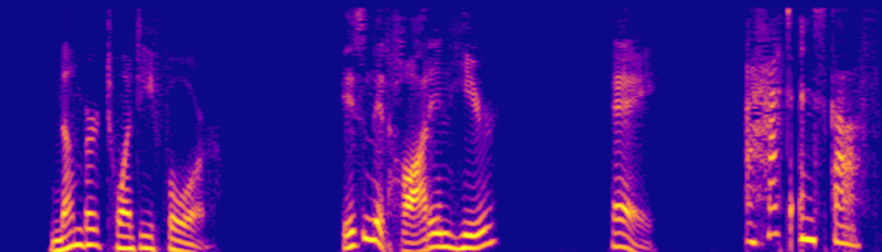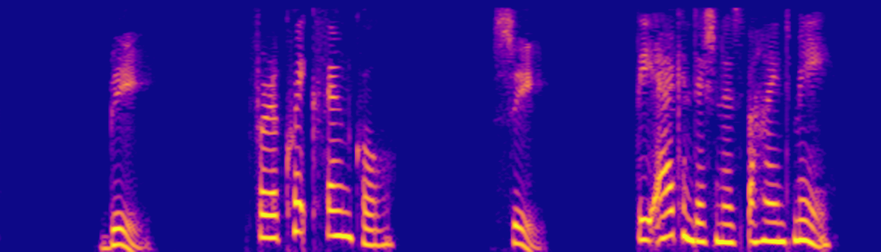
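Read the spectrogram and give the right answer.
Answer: C: The air conditioner's behind me.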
